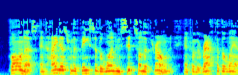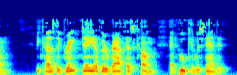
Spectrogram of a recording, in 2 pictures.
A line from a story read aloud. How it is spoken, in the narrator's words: They cried out to the mountains and the rocks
